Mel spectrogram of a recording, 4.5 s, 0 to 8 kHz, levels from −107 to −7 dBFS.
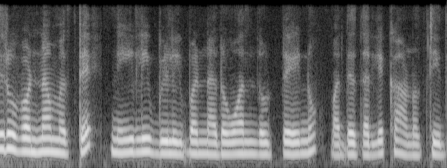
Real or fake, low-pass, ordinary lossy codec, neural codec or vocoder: fake; 7.2 kHz; none; codec, 16 kHz in and 24 kHz out, 0.8 kbps, FocalCodec, streaming, 65536 codes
